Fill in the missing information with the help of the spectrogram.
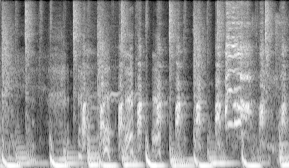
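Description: Loud chicken clucking in a rapid, uneven string of sharp calls that tumble over one another with no pauses, with no voices or other sounds.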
